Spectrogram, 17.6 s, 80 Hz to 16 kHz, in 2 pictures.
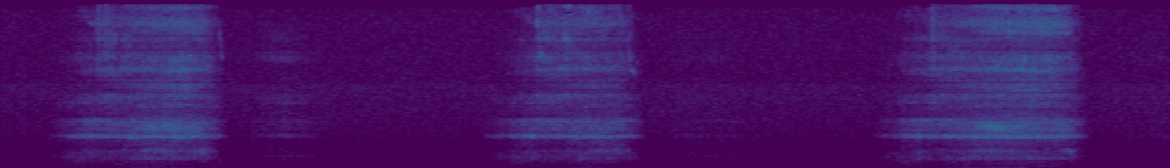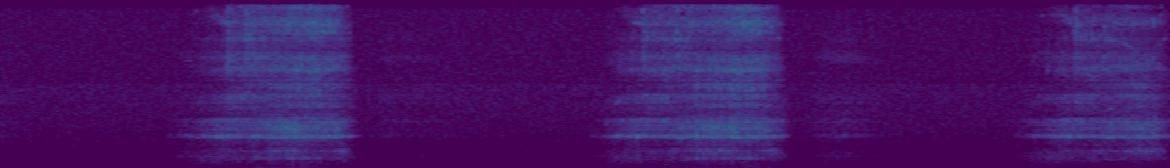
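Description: Regular rasping snores on each breath in, about 18 a minute, against steady room hiss; ordinary snoring in sleep.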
